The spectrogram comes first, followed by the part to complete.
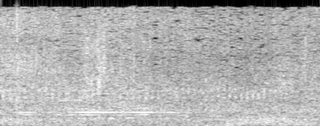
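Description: Wind rumbling steadily on the microphone over the faint voices of a large outdoor crowd.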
